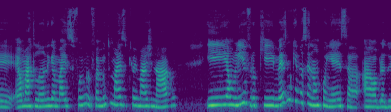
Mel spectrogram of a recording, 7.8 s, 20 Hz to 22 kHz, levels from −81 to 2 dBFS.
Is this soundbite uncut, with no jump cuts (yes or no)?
yes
